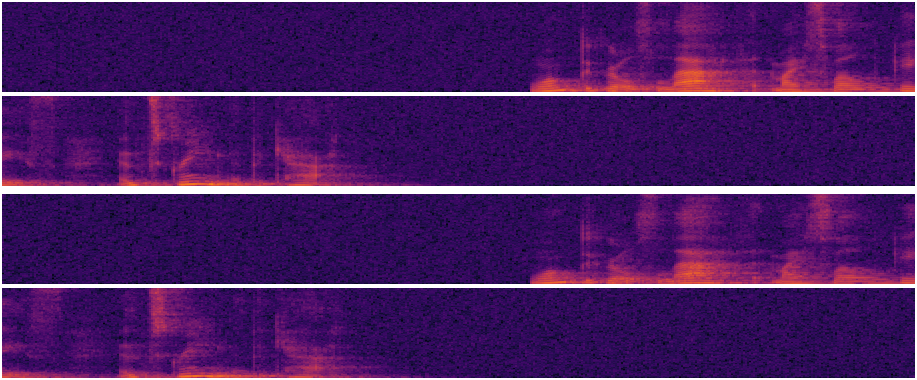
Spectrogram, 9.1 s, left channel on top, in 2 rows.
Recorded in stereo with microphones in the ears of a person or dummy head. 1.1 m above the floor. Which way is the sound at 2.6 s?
20° left (ahead or behind).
